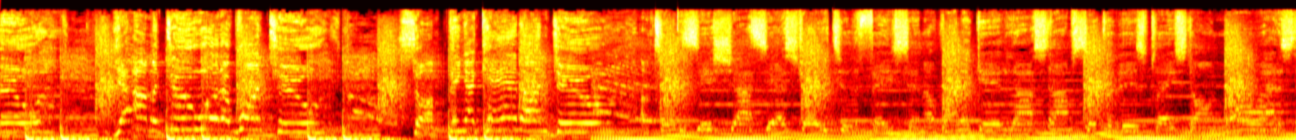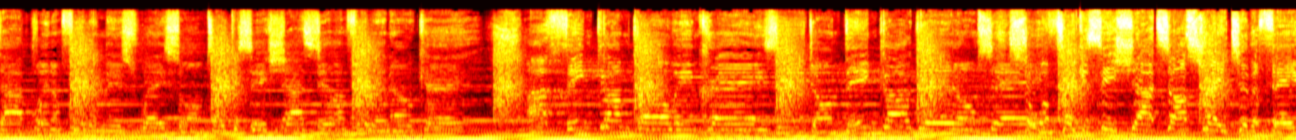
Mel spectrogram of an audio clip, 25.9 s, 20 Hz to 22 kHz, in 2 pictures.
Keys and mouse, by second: 0.4-4.5 drag, 5.5 click, 6.9 click, 9.2 r, 10.4 click, 12.2 r, 13.2 drag, 13.6 drag, 15.9 click, 16.7-18.8 drag, 19.7 click, 20.6-24.3 drag, 25.1 click.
